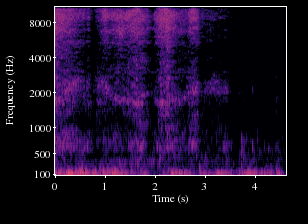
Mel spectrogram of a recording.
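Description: A closed teal faux leather e-reader cover lies back side up on cloth while long nails scratch and rub its textured surface. The result is a soft, continuous rasping scrape with bright, airy hiss in the highs over a low, muffled rumble. Brief quiet dips break the scratching before it fades into faint ticks near the end.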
